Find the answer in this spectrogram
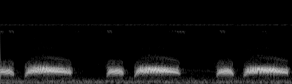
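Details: Roadside encounter of a spotted dove decoy with a wild bird in Gia Lai, Vietnam; three loud close pairs of coos, a brief clipped note each time leading into a sustained hollow one.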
